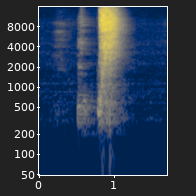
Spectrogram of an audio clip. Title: Induced sneezes 💕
